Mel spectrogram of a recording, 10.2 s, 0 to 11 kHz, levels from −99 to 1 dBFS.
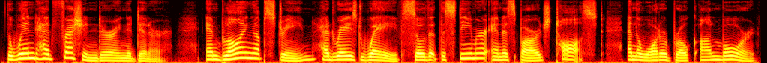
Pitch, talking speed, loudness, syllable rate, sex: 175 Hz, 165 wpm, -17 LUFS, 4.4 syllables/s, female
